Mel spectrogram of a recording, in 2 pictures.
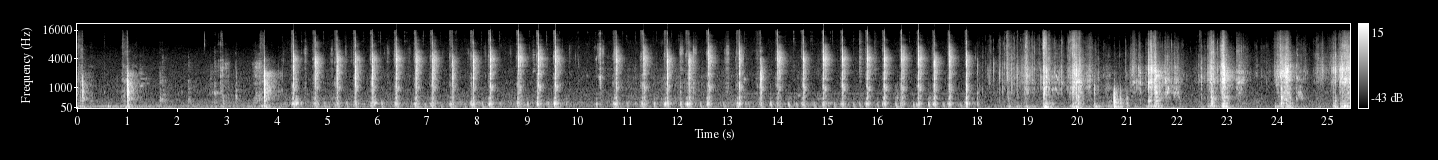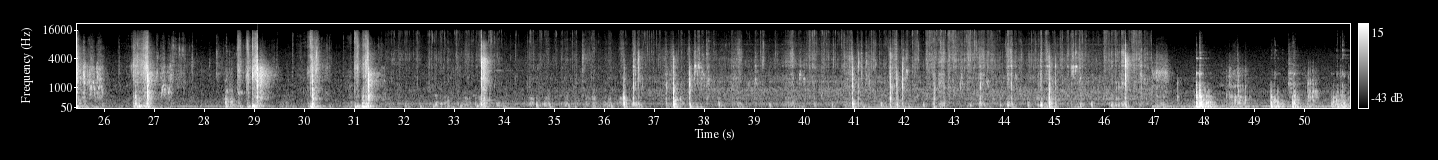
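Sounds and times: knife crunching through cabbage: 18.0s - 26.0s, 30.0s - 47.0s.

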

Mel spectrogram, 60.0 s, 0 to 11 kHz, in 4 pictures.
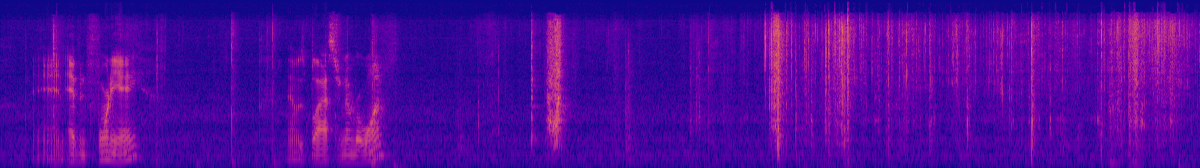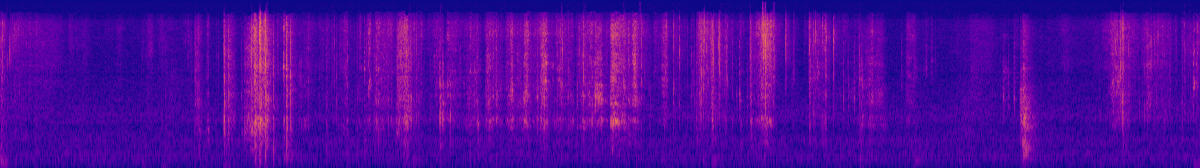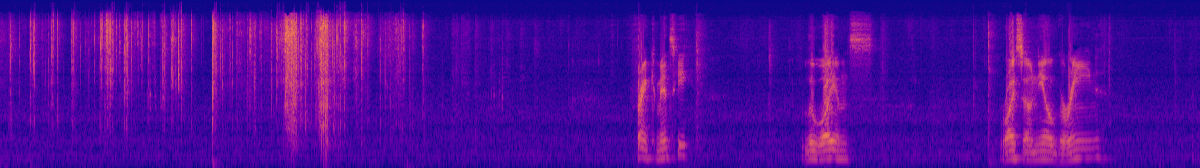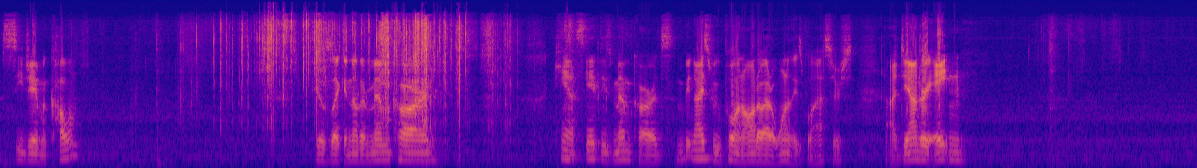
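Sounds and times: crinkling: 8.6s - 15.5s, 17.3s - 26.0s, 28.8s - 36.4s, 47.2s - 51.5s
foil pack tearing: 9.6s - 15.2s, 21.4s - 25.5s, 28.9s - 35.3s, 47.3s - 51.5s.

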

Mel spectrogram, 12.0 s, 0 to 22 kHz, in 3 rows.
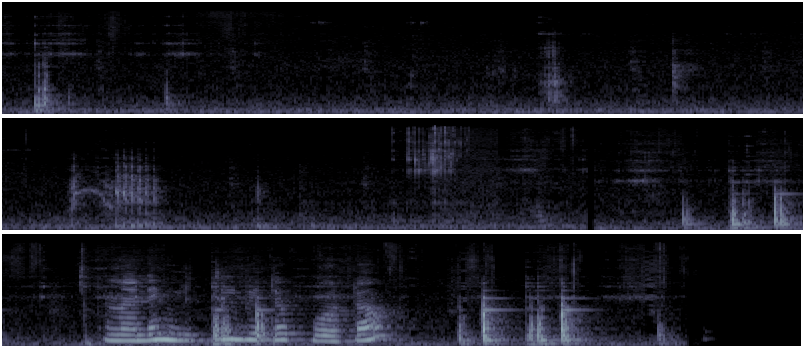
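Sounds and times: fingers scraping paste on plate: 6.5s - 11.4s.

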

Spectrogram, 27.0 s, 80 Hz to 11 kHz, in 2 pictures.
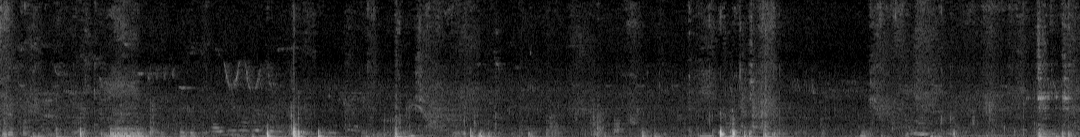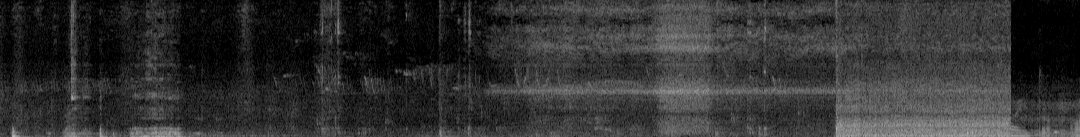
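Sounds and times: faint gas hiss: 19.6s - 26.2s
burner lighting with steady rush: 19.6s - 27.0s
sharp igniter click: 21.8s - 26.2s.

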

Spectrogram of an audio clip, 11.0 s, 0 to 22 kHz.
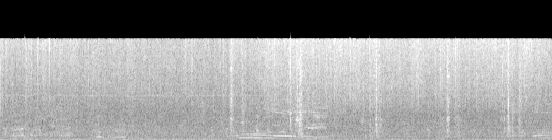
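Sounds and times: burger patties sizzling on grill: 0.0s - 11.0s
metal spatula clicking and scraping: 8.7s - 9.4s.

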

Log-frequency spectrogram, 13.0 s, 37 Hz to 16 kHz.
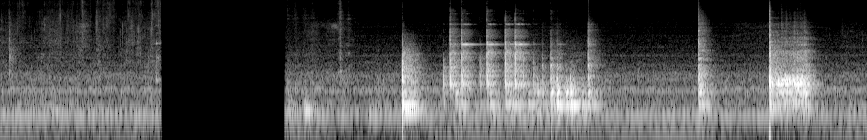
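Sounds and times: glass bowl knocks and clinks: 6.1s - 8.6s.

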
